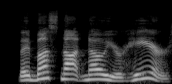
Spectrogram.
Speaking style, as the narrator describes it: said Jim

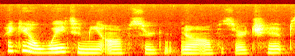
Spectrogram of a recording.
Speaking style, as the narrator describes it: said Frank

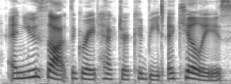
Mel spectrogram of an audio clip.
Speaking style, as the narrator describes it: he roared

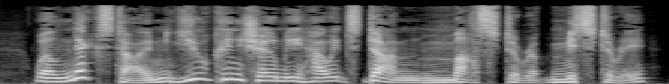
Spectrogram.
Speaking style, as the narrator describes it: she snapped

